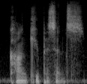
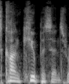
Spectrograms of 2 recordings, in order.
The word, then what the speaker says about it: concupiscence: A good segue, and I'll allow it, because we're talking about lust and concupiscence. – Yes. – It's difficult to pronounce. I'm pretty sure that the accent is on the antepenult of that word, but I'm sorry if I'm wrong.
